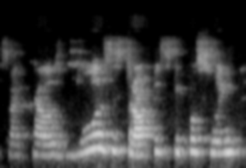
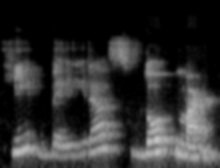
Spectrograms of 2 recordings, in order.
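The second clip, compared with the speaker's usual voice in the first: "Ribeiras do mar" slowly, syllable by syllable, softer; escansão silábica; 7 dB quieter, slower than usual. Shown as a demonstration. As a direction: scan "Ribeiras do mar" with each syllable separated. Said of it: "vamos fazer a escansão". ("Ribeiras do mar" devagar, sílaba por sílaba)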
